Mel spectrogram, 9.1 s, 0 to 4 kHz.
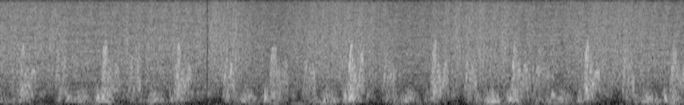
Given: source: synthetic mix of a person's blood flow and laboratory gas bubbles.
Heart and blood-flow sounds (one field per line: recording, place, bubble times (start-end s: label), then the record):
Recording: Doppler ultrasound of blood flow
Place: precordium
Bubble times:
7.02-7.20 s: bubbles
7.33-7.43 s: bubbles
From the record:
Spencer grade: 2 (many but less than half of the cardiac periods contain bubble signals, singularly or in groups)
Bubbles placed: anywhere in the cardiac cycle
